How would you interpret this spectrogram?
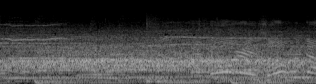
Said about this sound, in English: this is a historic moment here in Fairbanks, Alaska. Governor Palin was welcomed to Fairbanks with the theme from Top Gun as her campaign jet taxied to a stop in front of a hangar jammed with cheering supporters.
